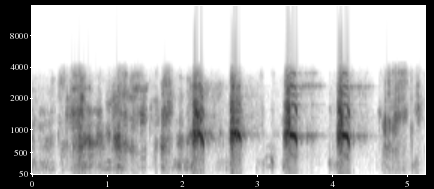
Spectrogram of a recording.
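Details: A Westie and a pitbull play-fighting indoors after a Thanksgiving meal: rough, throaty growls and snarling yaps come in quick uneven bursts, several sharper bark-like outbursts standing out near the end.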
